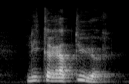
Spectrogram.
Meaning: literature
- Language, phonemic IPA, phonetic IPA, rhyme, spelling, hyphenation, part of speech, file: Dutch, /ˌli.tə.raːˈtyr/, [ˌlitəraːˈtyːr], -yr, literatuur, li‧te‧ra‧tuur, noun, Nl-literatuur.ogg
